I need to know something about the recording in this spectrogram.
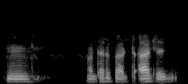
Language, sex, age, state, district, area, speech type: Santali, male, 18-30, West Bengal, Birbhum, rural, conversation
